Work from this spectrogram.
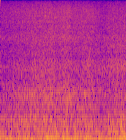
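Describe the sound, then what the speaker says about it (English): Massive Atlantic waves crash on the shore at the northern tip of Tenerife, a loud, continuous, close roar of surf mixed with wind buffeting the microphone. "these are absolutely massive waves crashing here"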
